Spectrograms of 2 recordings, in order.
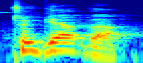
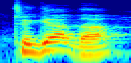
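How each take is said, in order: The two takes are said the same way.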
